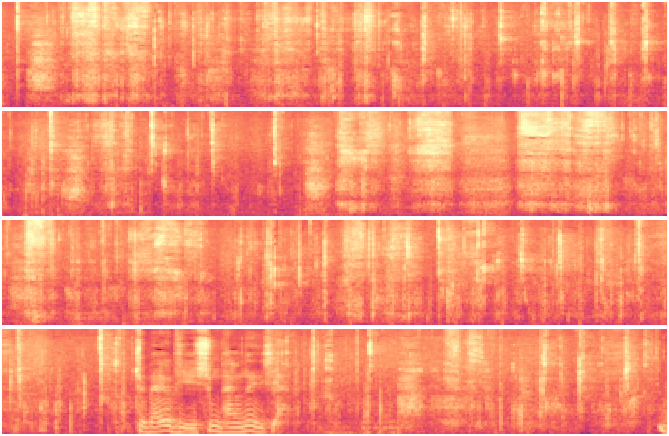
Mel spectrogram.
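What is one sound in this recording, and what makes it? A man chews and smacks his lips loudly, close to a microphone.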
